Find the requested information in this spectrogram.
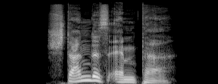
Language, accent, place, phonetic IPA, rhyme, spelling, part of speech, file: German, Germany, Berlin, [ˈʃtandəsˌʔɛmtɐ], -andəsʔɛmtɐ, Standesämter, noun, De-Standesämter.ogg
- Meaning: nominative/accusative/genitive plural of Standesamt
